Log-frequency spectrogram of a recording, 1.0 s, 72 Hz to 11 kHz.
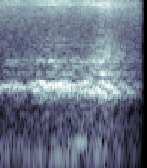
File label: dust skid; madcars2; radicalplay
